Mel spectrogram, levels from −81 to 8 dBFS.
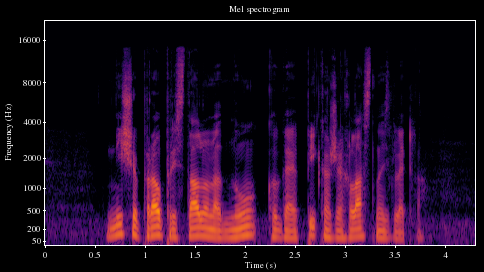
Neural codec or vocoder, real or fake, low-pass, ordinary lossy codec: none; real; 14.4 kHz; none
